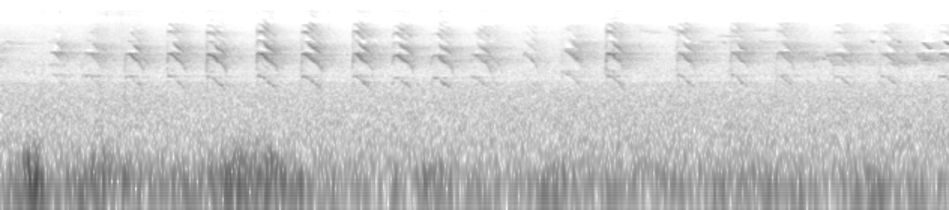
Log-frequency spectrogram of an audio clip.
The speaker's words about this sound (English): They're parakeets, they're green birds. You might have seen them around London. They're not native to here, as I may have told you before.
